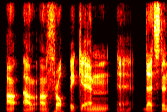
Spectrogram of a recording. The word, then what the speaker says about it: Anthropic: to not participate in the AI race, like Anthropic and, that's the name, right? Anthropic? Yep, Anthropic.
